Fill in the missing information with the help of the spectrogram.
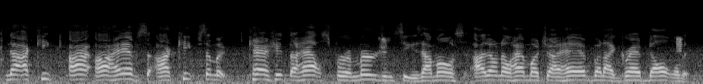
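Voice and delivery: flustered caller voice. Pretend. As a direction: play a frazzled driver on the phone.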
